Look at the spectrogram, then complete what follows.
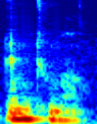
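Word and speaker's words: أنتما: On dit entuma. Et entuma est composé de 5 lettres. Elif, noun, ta, mim et alif.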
